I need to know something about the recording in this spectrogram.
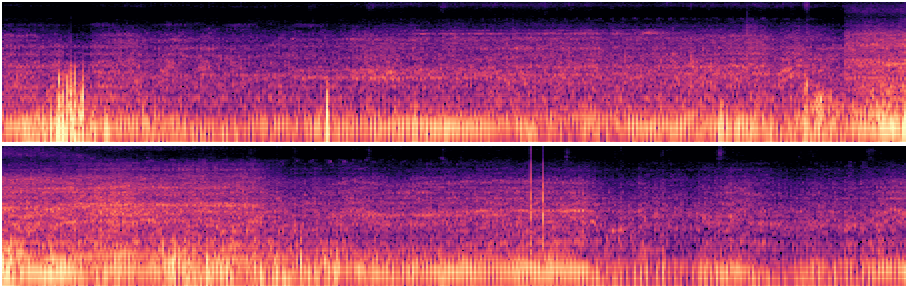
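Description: A motorcycle engine hums as the motorcycle rides along.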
